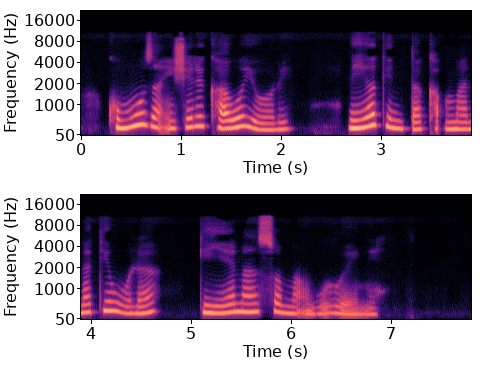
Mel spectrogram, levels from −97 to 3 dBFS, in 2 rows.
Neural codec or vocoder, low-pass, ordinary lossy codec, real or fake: codec, 24 kHz, 0.9 kbps, WavTokenizer, large speech release; 10.8 kHz; Opus, 64 kbps; fake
